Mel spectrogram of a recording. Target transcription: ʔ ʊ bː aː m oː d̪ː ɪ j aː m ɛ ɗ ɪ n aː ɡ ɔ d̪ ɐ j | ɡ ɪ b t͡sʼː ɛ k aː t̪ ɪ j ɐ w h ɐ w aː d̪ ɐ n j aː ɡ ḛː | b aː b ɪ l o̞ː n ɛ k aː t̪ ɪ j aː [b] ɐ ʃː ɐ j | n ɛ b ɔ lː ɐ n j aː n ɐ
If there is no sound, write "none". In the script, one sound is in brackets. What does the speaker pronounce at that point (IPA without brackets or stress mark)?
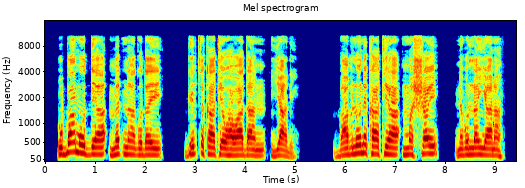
m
